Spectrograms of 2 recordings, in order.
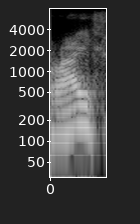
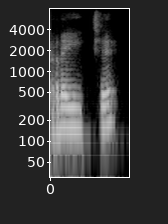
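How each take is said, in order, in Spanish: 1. El nombre se dice con sonidos alemanes. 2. El nombre se dice con sonidos españoles. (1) "de origen alemán" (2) "simplemente como sería en lengua española"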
